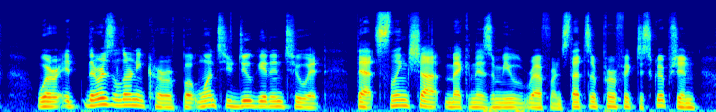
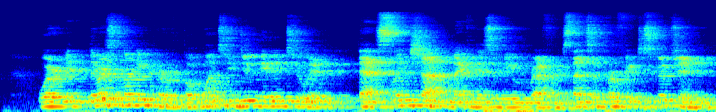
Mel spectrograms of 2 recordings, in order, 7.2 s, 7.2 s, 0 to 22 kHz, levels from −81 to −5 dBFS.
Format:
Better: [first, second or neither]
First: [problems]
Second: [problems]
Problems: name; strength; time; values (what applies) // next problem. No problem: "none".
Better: first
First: none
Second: room echo; strong; dies away in 1.1 s // off-mic speech; far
